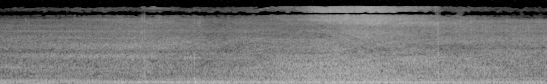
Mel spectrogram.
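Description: Car engine idling, a steady low hum, with wind buffeting the microphone through the middle.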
